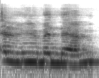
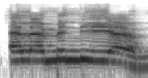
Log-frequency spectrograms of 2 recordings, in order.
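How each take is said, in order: First: It is said with an American pronunciation. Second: It is said with a British pronunciation. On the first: The speaker calls it wrong. "not aluminum" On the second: The speaker calls it right. "We have aluminium"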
